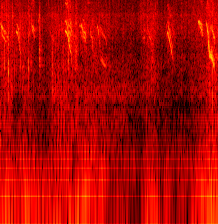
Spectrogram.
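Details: A noisy flock of many house sparrows arriving at a feeder: short, sharp, downslurred chirps overlapping from several birds, with a steady low rumble underneath.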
